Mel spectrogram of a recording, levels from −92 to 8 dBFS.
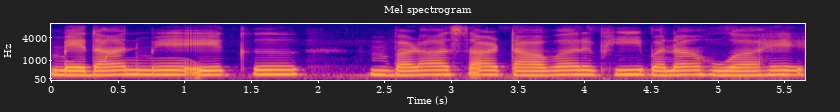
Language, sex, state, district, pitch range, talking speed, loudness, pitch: Hindi, female, Madhya Pradesh, Bhopal, 185-200 Hz, 105 wpm, -12 LUFS, 195 Hz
